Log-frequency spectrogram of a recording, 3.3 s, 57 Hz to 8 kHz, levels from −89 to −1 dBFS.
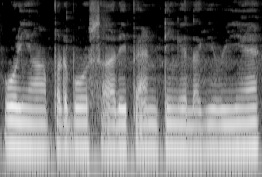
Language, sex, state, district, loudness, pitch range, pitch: Hindi, male, Uttar Pradesh, Shamli, -18 LUFS, 125-130 Hz, 125 Hz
